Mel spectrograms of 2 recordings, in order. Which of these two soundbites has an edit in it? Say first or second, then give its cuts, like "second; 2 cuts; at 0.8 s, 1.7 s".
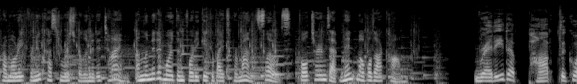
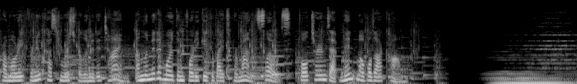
second; 1 cut; at 4.6 s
